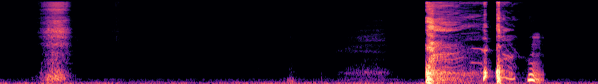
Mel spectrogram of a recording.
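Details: Person with allergy congestion, very stuffy with a dry nose: an airy nasal burst, then one loud harsh cough and three shorter coughs in a quiet room.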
